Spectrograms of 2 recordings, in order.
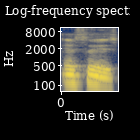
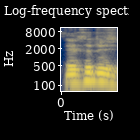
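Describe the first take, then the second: First: No t sound comes before the final -ist. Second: A t sound comes before the final -ist. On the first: The speaker calls it right. "এসেইস্ট বলবো এটাকে" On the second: The speaker calls it wrong. "এসেটিস্ট না"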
